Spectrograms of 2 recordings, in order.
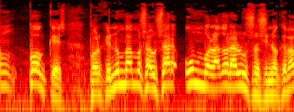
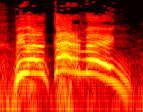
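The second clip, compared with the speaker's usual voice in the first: festive shout. Real, not acted. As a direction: yell it out to the crowd. Festival cheer after firing rocket.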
